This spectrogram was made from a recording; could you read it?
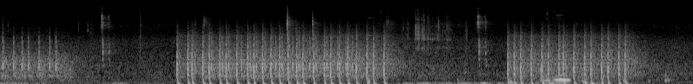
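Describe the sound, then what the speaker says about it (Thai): Three loud, close volleys of rapid automatic gunfire from people shooting at each other, each long rattling burst broken by a brief pause, with no voices. "ยิงกันยังไง ว่าไม่ตายเลย"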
